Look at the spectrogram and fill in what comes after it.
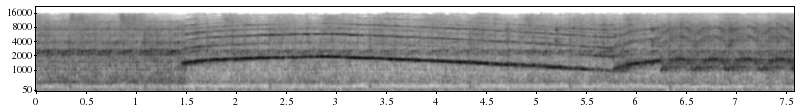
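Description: Siren from a radio-controlled Scania fire truck model's sound module: one slow wail that rises and then falls over about four seconds, then switches to a fast alternating two-tone pattern. It plays over a steady low engine hum.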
